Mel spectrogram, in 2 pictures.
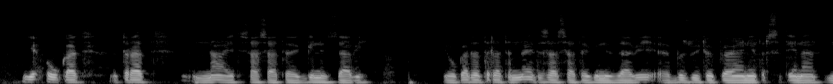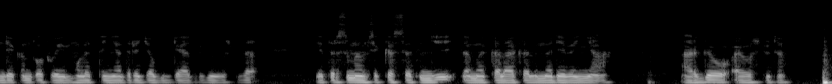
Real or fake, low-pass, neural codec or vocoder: real; 14.4 kHz; none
